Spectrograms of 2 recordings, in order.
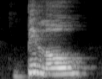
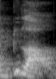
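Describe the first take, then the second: First: Teacher models below ending in ou; correct English below. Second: Bilau with the ending said like au; wrong bilau pronunciation. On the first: Teacher shows students how to say below properly, careful demo. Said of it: "ainda bem que below é assim". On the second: Teacher mocks the mistaken Brazilian way, joking wrong take. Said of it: "senão ficaria bilau". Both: Shown as a demonstration.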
